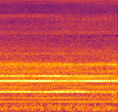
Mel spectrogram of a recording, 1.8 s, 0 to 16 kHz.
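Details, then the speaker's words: PM-25MV milling machine spindle at 3000 rpm after belt drive speed upgrade (original maximum about 2200 rpm): smooth steady high whine, only a tiny, non-excessive vibration; normal spindle run. "there's a tiny bit of vibration but it's it's not excessive definitely no worse than my grizzly in fact it's it's better than my grizzly so I guess I'll take it"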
